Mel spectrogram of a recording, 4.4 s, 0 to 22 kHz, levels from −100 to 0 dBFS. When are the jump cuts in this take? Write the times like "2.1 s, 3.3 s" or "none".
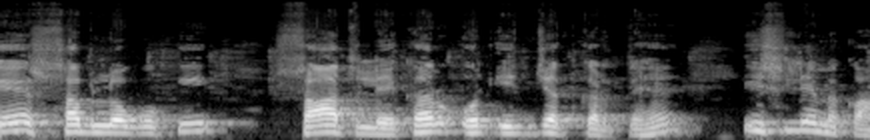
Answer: none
